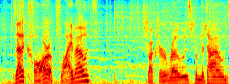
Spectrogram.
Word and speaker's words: Plymouth: It's pronounced Plymouth. Plymouth.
